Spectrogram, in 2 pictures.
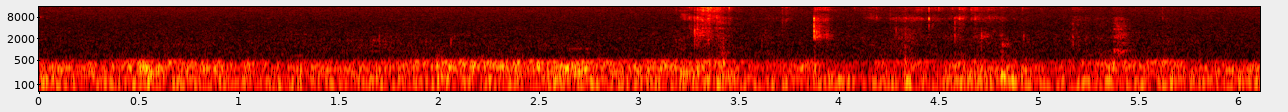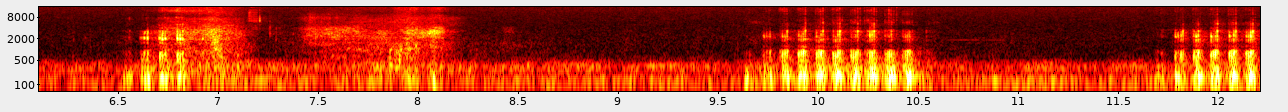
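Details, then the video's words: Newborn lambs, born that day and under five hours old, walking and nursing beside their mother; several short, wavering bleats with a pulsed, tremulous quality arrive in bursts against a low, steady background rumble. "Newborn lambs walking, crying, and nursing with mother"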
